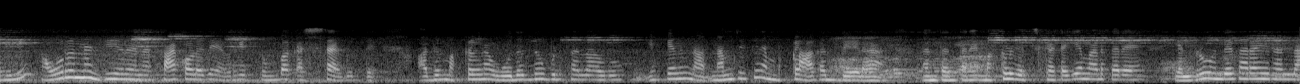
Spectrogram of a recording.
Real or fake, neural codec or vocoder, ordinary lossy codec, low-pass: real; none; none; 5.4 kHz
